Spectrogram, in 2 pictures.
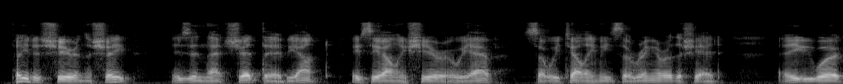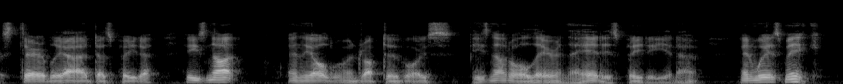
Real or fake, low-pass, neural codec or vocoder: fake; 7.2 kHz; vocoder, 22.05 kHz, 80 mel bands, Vocos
